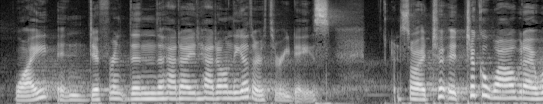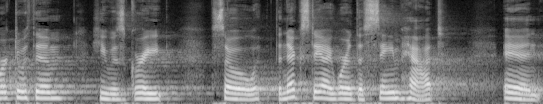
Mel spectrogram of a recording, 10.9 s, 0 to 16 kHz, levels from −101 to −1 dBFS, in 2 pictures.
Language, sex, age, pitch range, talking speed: English, female, 20-39, 175-210 Hz, 210 wpm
